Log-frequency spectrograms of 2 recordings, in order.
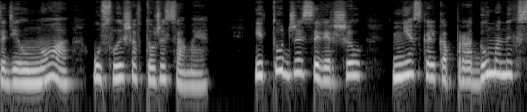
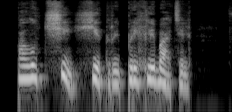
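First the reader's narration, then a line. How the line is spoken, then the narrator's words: Pleased half-voiced mutter. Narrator (Russian): в полголоса пробормотал да нельзя довольный собой Ноа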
